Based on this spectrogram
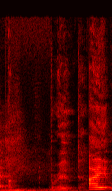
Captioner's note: motorcycle engine roaring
